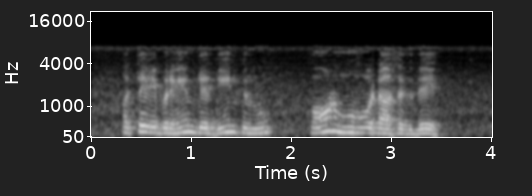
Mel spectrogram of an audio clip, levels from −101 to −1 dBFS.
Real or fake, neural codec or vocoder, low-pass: fake; codec, 16 kHz, 16 kbps, FunCodec, trained on Chinese and English, 50 frames a second; 7.2 kHz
